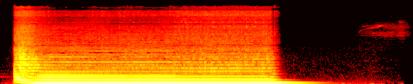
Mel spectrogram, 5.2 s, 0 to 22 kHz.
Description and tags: Raw audio of my attempt at playing a didgeridoo. This was the cleanest sustain I managed to produce. The note is pitched around E-flat/D-sharp.
An example of how you might credit is by putting this in the description/credits:
The sound was recorded using a "H1 Zoom recorder" on 20th July 2017.
didgeridoo, didjeridu, australian, australia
